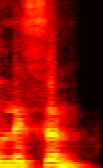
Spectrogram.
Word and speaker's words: listen: In English a word a listen, T is a silent, okay, and we don't read a listen.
